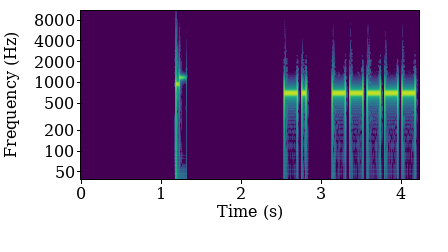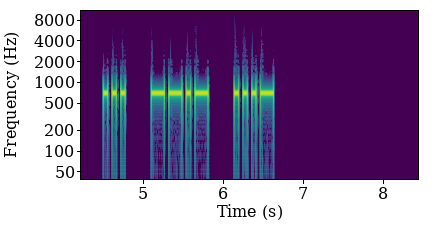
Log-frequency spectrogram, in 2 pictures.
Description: Morse code, heard as a keyed tone, about 22 wpm, spaced as for 16 wpm, 700 Hz. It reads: N0SQV
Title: USA Call Signs - 5 Characters - 2x Character Spacing - 22wpm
